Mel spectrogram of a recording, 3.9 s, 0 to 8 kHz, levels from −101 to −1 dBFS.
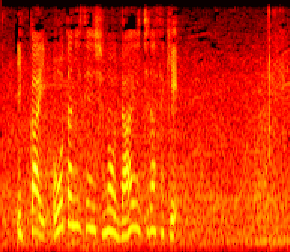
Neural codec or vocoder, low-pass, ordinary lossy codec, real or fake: none; 7.2 kHz; none; real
